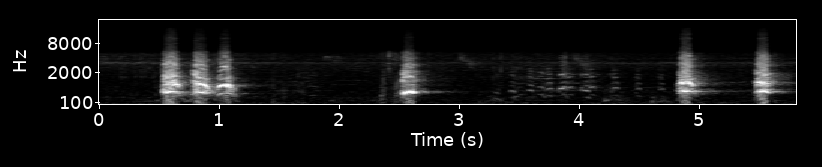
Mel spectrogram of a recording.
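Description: A dog barking in short, loud, sharp barks: a quick run of three about half a second in, a single bark at about two and a half seconds, and two more near the end.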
